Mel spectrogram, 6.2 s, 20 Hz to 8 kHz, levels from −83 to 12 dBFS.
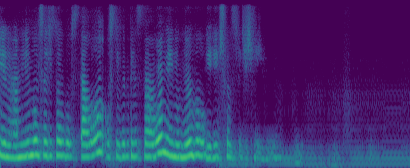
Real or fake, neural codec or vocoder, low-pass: fake; codec, 16 kHz, 0.5 kbps, FreqCodec, smaller model; 7.2 kHz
